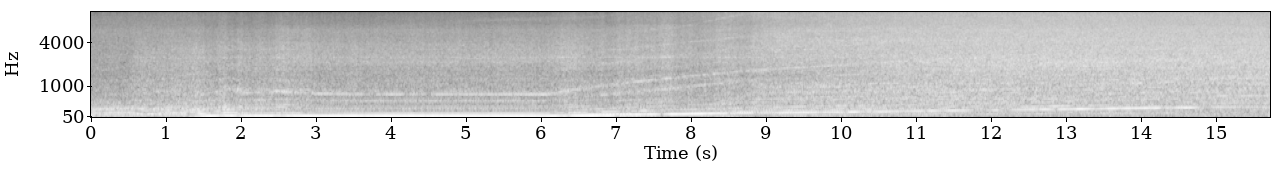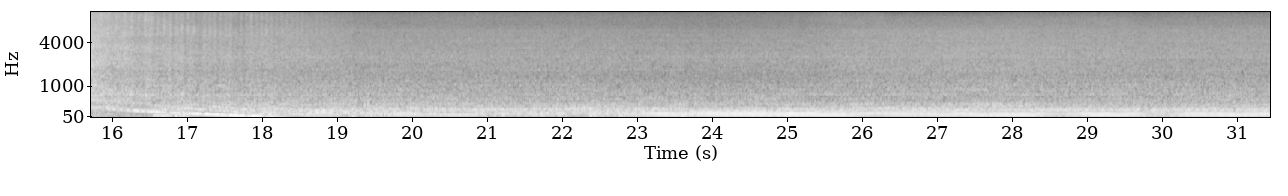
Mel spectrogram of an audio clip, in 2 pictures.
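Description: Turbocharged VW VR6 six-cylinder on a Dynojet chassis dynamometer making a full-throttle power run. It holds steady at low revs for a few seconds, then the revs climb for about ten seconds, getting louder and rougher toward the top. The throttle is shut suddenly about halfway through, the revs fall away over a couple of seconds, and the engine runs steadily at low revs again.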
